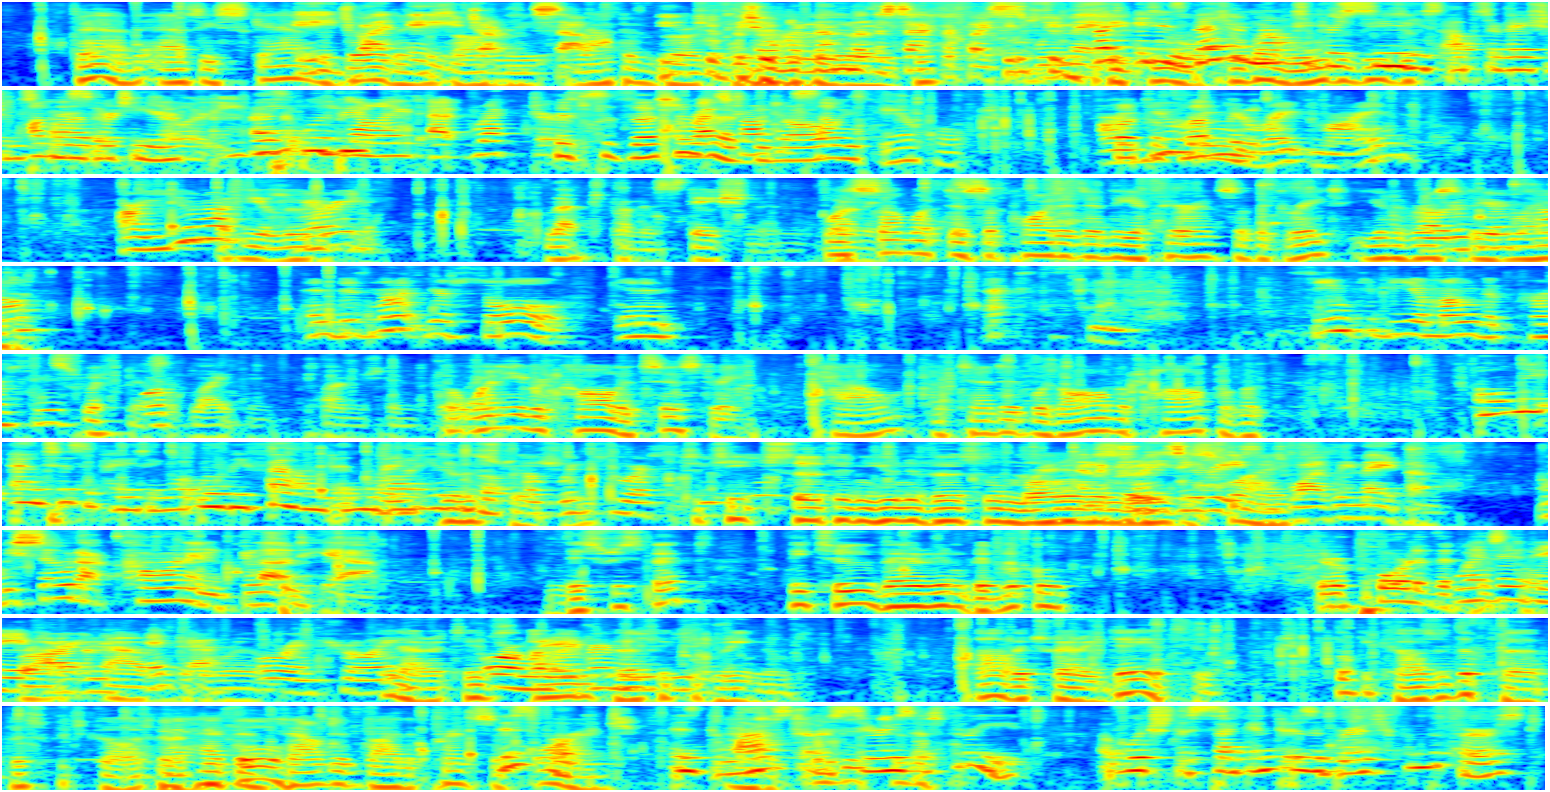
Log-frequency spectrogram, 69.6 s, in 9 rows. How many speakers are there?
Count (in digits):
8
